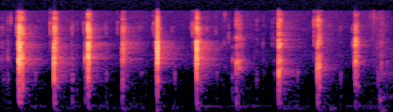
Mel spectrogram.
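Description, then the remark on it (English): A keyboard sound effect: keys clacking in a quick, fairly steady run of about a dozen crisp clicks over two seconds, with no voices present. “Do you hear this incredible keyboard sound effect I can do?”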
